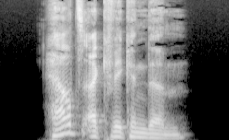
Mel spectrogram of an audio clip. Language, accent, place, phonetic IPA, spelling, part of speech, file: German, Germany, Berlin, [ˈhɛʁt͡sʔɛɐ̯ˌkvɪkn̩dəm], herzerquickendem, adjective, De-herzerquickendem.ogg
- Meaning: strong dative masculine/neuter singular of herzerquickend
